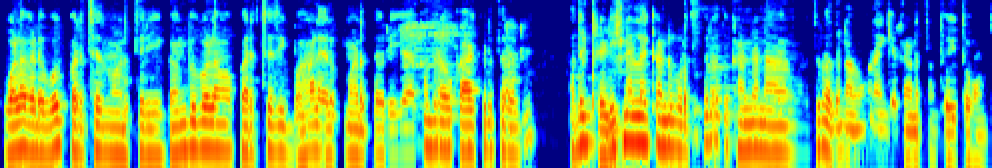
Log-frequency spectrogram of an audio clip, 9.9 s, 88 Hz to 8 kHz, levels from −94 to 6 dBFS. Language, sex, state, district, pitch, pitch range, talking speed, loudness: Kannada, male, Karnataka, Raichur, 140 Hz, 130-150 Hz, 180 wpm, -18 LUFS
